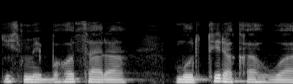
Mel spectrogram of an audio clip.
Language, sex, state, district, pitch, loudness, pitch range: Hindi, male, Jharkhand, Palamu, 110 Hz, -17 LUFS, 110-120 Hz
